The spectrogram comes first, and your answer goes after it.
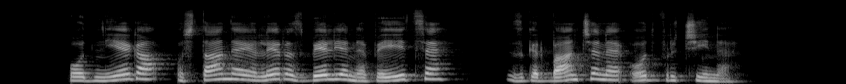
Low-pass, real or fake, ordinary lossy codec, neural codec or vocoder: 14.4 kHz; real; none; none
